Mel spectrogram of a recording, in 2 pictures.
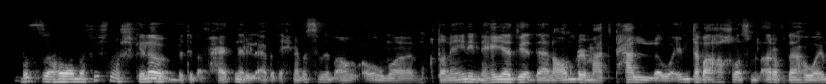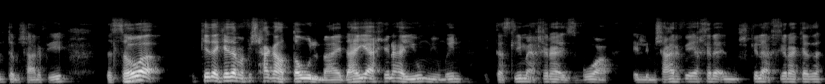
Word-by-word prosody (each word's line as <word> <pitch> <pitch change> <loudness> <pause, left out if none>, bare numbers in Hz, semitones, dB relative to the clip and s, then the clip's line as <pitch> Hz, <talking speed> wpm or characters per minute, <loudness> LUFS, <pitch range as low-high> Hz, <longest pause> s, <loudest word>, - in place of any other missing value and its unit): بُصّ، 150 -4 -8
هو 130 +1 +4
ما 130 0 0
فيش 195 +8 -12
مشكلة 140 -1 +2
بتبقى 105 - -9
في - - -22
حياتنا - - -4
للأبد، - - -7
إحنا - - -10
بس 115 - -10
بنبقى 105 -3 -8
أو 100 +1 -8
م 95 - -8 0.3
مقتنعين 105 +6 -5
إن 115 -4 -2
هي 115 +4 +1
دي 115 0 -1
ده 100 0 -4
أنا 100 -2 -4
عمري 115 +3 0
ما 100 -1 -4
هتتحل، 110 +1 -4
هو 95 +1 -2
امتى 120 0 -4
بقى 115 -2 0
هاخلَص 115 -1 -7
من - - -9
القرف 115 -1 -4
ده؟ 110 -1 -3
هو 105 -1 -2
امتى 110 +3 -5
مش 105 - -10
عارف 110 +1 -5
إيه؟ 125 +4 -3 0.4
بس - - -5
هو - - +9 0.4
كده، 175 +1 +7
كده، 175 +1 +8
ما 145 - 0
فيش 155 +1 -6
حاجة 160 -1 +4
هتطوِّل 145 +1 +5
معاه، 105 +1 0
ده 115 +2 +2
هي 145 +4 +6
آخرها 150 0 -1
يوم 130 +2 +1
يومين، 120 +2 -5 0.2
التسليمة 140 0 -4
آخرها 125 -3 -1
أسبوع، 105 +2 -4 0.2
اللي 110 0 -6
مش 110 - -7
عارف 135 0 -1
إيه 130 -1 -1
آخرها 135 +1 -3
المشكلة 245 0 -4
آخرها 130 -1 -3
كذا. 125 0 -4
120 Hz, 220 wpm, -22 LUFS, 110-135 Hz, 0.4 s, هو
